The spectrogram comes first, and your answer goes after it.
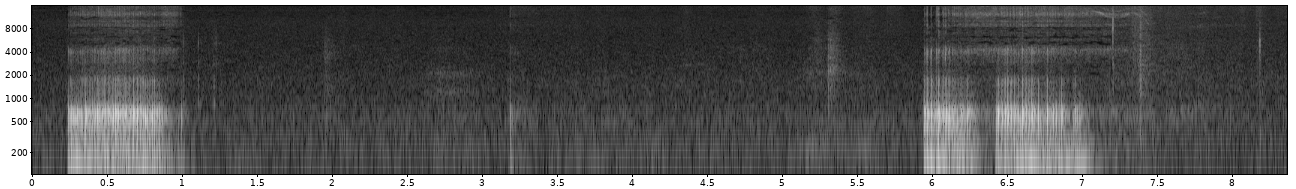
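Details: A 25-year-old Pekingese snores loudly in two long, rasping bursts with quiet breathing between them.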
